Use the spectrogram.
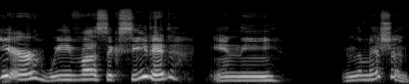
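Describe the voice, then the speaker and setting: Fairly high in pitch, a put-on character voice moves along at a fairly slow pace. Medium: actual play. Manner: earnest, measured.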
